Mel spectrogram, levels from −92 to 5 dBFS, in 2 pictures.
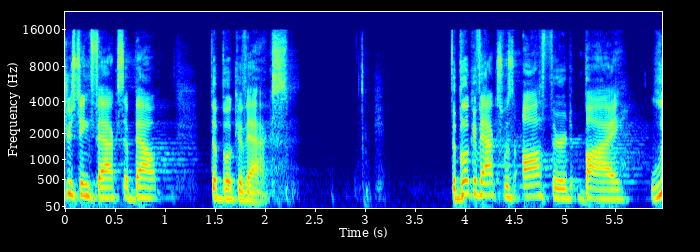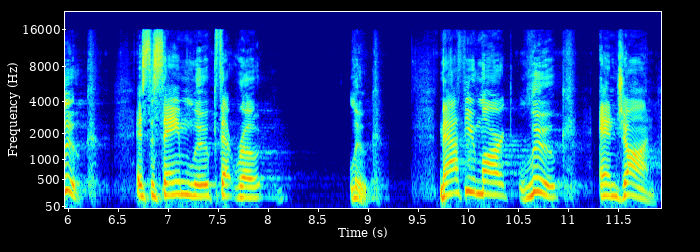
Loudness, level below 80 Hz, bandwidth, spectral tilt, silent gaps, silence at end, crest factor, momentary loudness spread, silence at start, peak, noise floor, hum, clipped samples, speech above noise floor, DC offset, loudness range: -25 LUFS; -66 dBFS; 16 kHz; -3.5 dB/octave; none; 0.05 s; 20 dB; 10 LU; 0 s; -6 dBFS; -80 dBFS; none; under 0.1%; 56 dB; under 0.1%; 4 LU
